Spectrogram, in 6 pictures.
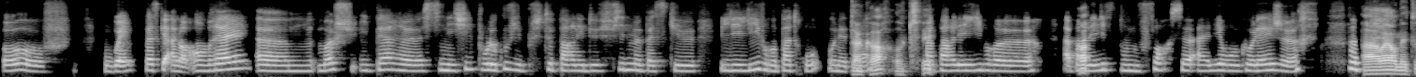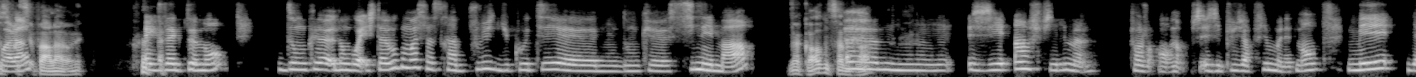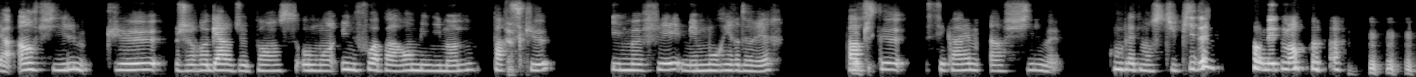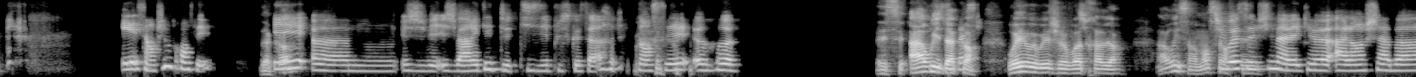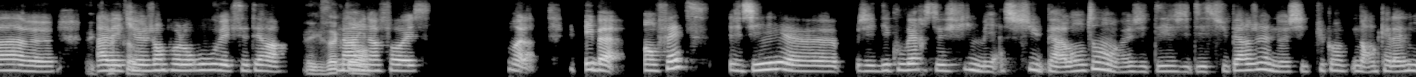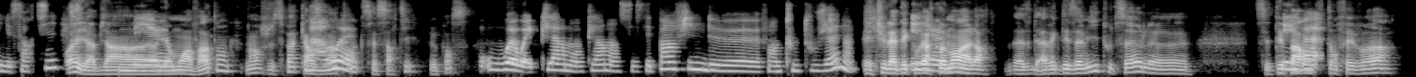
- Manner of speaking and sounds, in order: laughing while speaking: "OK"; stressed: "force"; chuckle; chuckle; chuckle
- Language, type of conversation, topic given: French, podcast, Quel livre ou quel film t’accompagne encore au fil des années ?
